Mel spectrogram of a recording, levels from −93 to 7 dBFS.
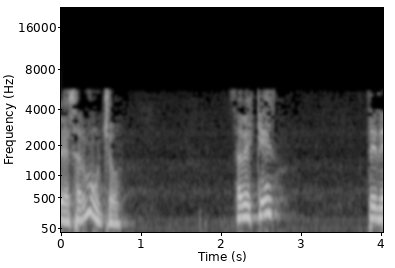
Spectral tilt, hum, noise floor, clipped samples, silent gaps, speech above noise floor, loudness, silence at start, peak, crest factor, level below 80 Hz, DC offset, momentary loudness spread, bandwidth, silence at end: -9.5 dB/octave; 50 Hz at -55 dBFS; -56 dBFS; under 0.1%; none; 36 dB; -21 LUFS; 0 s; -6 dBFS; 16 dB; -44 dBFS; under 0.1%; 9 LU; 6 kHz; 0 s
